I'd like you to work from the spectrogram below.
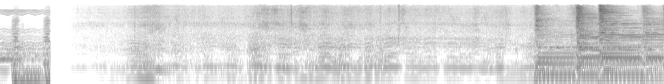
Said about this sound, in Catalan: Són els mosquits pessigolles, els mosquits molt eixerits, que tot aquell qui pica es torna molt divertit.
